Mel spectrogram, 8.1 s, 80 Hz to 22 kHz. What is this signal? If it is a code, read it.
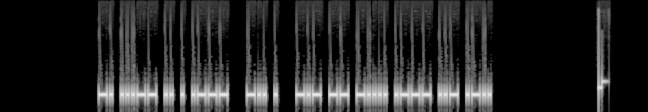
Morse code, heard as a keyed tone, about 34 wpm, 700 Hz. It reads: N3IEJ DE KM6JUL
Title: USA Callsign DE Callsign 35wpm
